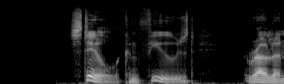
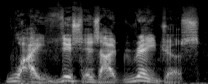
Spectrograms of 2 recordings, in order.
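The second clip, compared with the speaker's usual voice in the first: slow, loud, indignant colonel; exploding; 4 semitones higher, 6 dB louder than usual. A narrator's reading. Colonel outraged by the painters and model, exploding slowly and loudly. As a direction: explode with outrage, drawing out the words. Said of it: "Bennett exploded".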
